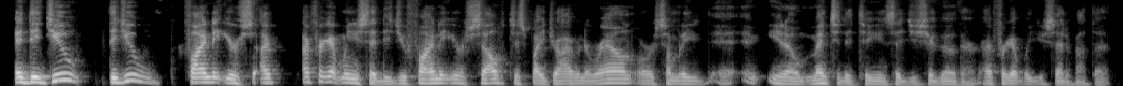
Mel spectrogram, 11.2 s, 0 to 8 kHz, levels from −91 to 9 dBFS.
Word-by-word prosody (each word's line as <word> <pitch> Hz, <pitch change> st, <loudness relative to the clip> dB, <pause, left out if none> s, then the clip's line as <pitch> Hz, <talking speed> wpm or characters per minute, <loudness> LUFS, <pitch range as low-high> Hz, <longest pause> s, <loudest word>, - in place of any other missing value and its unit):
And 160 Hz, -2 st, +8 dB
did 160 Hz, 0 st, +9 dB
you 215 Hz, -1 st, +4 dB, 0.2 s
did 150 Hz, -1 st, +6 dB
you 190 Hz, -6 st, +1 dB, 0.3 s
find 155 Hz, 0 st, +6 dB
it 160 Hz, -, +2 dB
yourse 130 Hz, -5 st, +1 dB
I 145 Hz, 0 st, +1 dB, 0.3 s
I 160 Hz, -, +1 dB
forget 170 Hz, +1 st, 0 dB
when 145 Hz, -2 st, +2 dB
you 130 Hz, -, +2 dB
said, 105 Hz, -5 st, 0 dB
did 100 Hz, +1 st, -5 dB
you 110 Hz, -, -2 dB
find 130 Hz, +2 st, +2 dB
it 130 Hz, -, -2 dB
yourself 125 Hz, +1 st, -2 dB
just 115 Hz, -9 st, -9 dB
by 105 Hz, -2 st, -2 dB
driving 105 Hz, +1 st, -4 dB
around 130 Hz, +6 st, -1 dB
or 105 Hz, -1 st, -7 dB
somebody 105 Hz, -2 st, -5 dB
eh -, -, -12 dB
eh, -, -, -12 dB, 0.2 s
you 115 Hz, -, -4 dB
know, 100 Hz, -2 st, -1 dB
mentioned 100 Hz, -1 st, -3 dB
it 90 Hz, -2 st, -9 dB
to 100 Hz, -, -7 dB
you 95 Hz, 0 st, -5 dB
and 95 Hz, -, -8 dB
said 95 Hz, -3 st, -7 dB
you 95 Hz, -, -11 dB
should 90 Hz, +2 st, -8 dB
go 95 Hz, -1 st, -5 dB
there, 85 Hz, 0 st, -14 dB
I 105 Hz, -, -3 dB
forgot 105 Hz, -1 st, -5 dB
what 95 Hz, -, -9 dB
you 95 Hz, +1 st, -14 dB
said 95 Hz, 0 st, -8 dB
about 85 Hz, -1 st, -15 dB
that. 85 Hz, +1 st, -15 dB
105 Hz, 245 wpm, -22 LUFS, 95-135 Hz, 0.3 s, did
